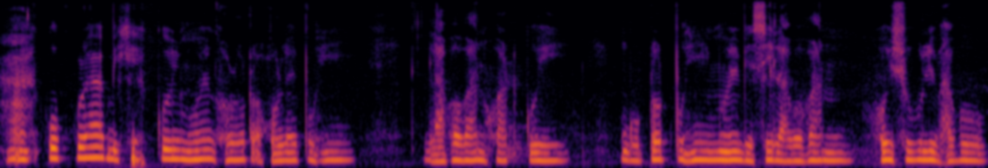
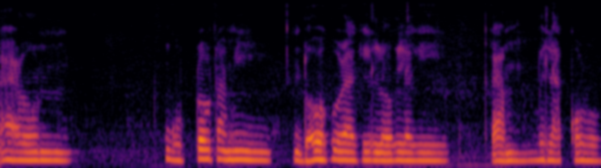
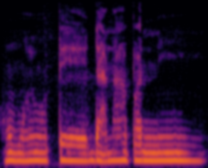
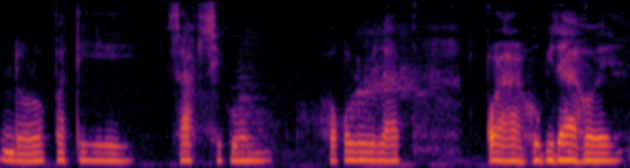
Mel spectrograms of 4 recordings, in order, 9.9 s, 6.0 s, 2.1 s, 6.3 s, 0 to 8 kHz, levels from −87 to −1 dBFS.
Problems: background sounds at intervals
